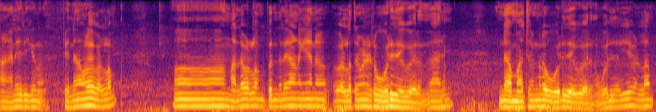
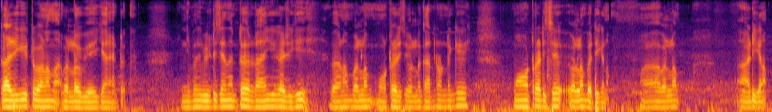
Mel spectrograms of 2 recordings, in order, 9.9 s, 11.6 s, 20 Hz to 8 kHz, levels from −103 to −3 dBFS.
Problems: background sounds at intervals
